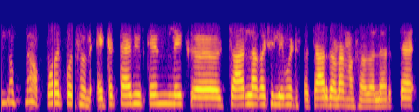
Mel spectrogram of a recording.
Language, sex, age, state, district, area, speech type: Goan Konkani, female, 18-30, Goa, Bardez, urban, conversation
